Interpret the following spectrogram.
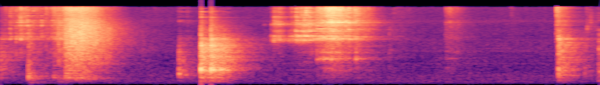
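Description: Dry pasta poured into a glass measuring jug, the pieces rattling against the glass in a couple of pours. There is a sharp knock about two seconds in.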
